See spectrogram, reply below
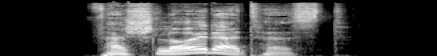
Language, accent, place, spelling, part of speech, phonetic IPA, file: German, Germany, Berlin, verschleudertest, verb, [fɛɐ̯ˈʃlɔɪ̯dɐtəst], De-verschleudertest.ogg
- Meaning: inflection of verschleudern: 1. second-person singular preterite 2. second-person singular subjunctive II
